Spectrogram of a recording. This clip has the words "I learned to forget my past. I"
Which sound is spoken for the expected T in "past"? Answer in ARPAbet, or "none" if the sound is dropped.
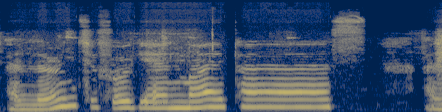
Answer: none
